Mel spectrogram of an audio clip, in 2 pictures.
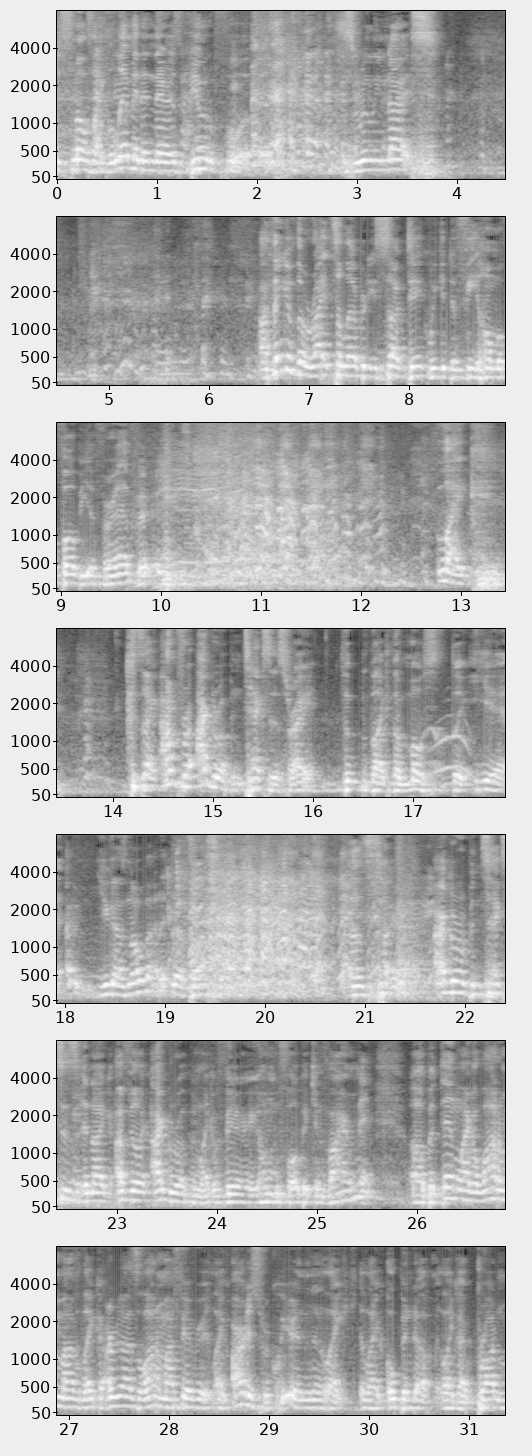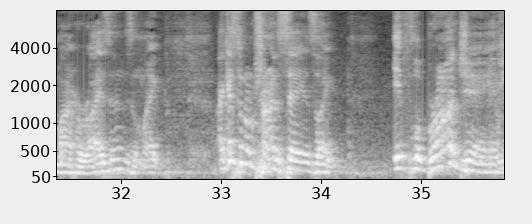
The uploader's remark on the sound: Live Show: Cruella Retelling. Our live show!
